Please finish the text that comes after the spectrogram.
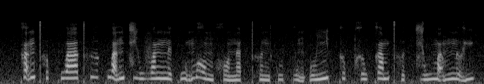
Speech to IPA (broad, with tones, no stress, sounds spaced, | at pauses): k a̰˧˥ ŋ t̪ʰ ə˨˩ p̚ k w aː˨˦ t̪ʰ ɨ˨˦ ə̯ k w a̰˧˥ n t͡ɕ i˧ w v a˧ ŋ n ɛ˧˩ k w ṵ˧˥ m ɣ ɔ˧˩ m x ɔ˧˩ n a˨˩ t̚ t̪ʰ ə˧˩ n k u˨˩ t̚ v o̰˧˨ ŋ ʔ o˨˦ ɲ ə˦˥ t̚ k ə˨˩ p̚ x ə˨˦ w k a˨˦ m t̪ʰ ə˨˩ t̚ t͡ɕ ə˨˦ w m a̰˧˥ m n ə̰˧˥ j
